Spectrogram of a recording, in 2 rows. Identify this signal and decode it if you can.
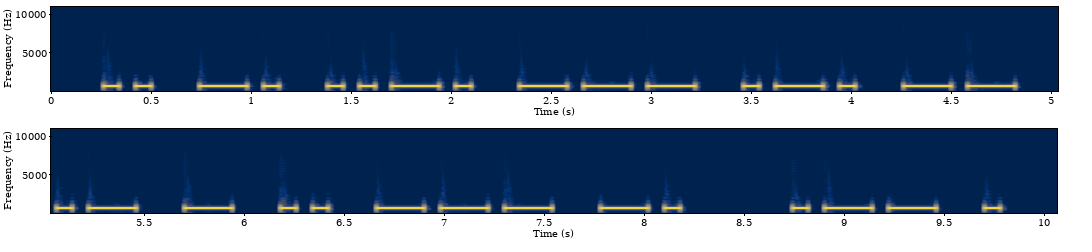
Morse code, heard as a keyed tone, about 15 wpm, 700 Hz. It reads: INFORMATION WE
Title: Sentences from Top 1000 Words - Review Part 4 - 15wpm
